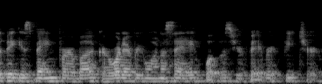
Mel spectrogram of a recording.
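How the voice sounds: A woman with a low pitch speaks with vocal fry, and room echo is audible.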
